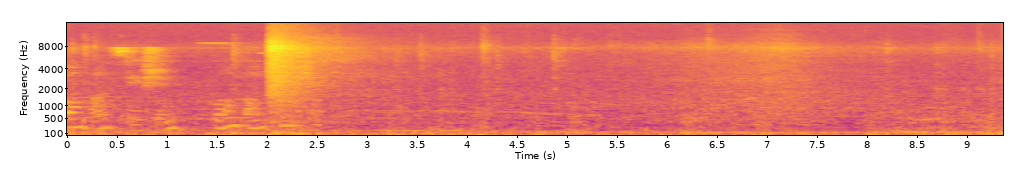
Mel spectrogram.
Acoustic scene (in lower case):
bus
